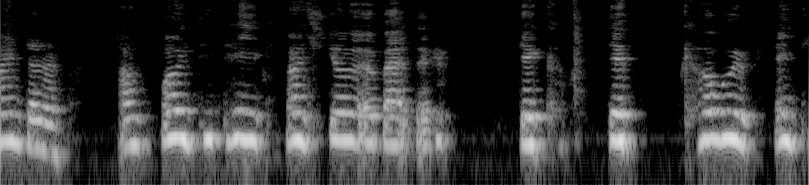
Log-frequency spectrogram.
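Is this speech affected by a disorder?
Yes: cerebral palsy, myasthenia gravis.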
